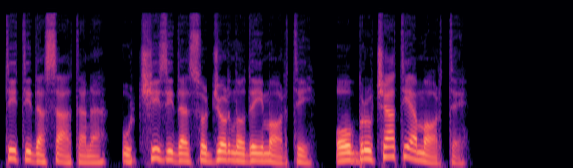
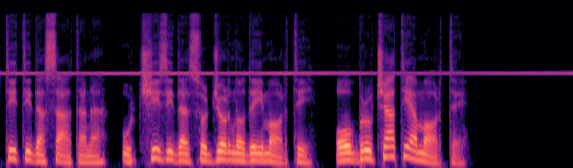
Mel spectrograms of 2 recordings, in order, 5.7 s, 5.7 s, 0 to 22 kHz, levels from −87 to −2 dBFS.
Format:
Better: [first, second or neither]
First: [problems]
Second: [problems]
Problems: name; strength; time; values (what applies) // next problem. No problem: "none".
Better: first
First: none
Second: high-pitched whine; noticeable; throughout; 4.5 kHz, 20 dB below the speech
